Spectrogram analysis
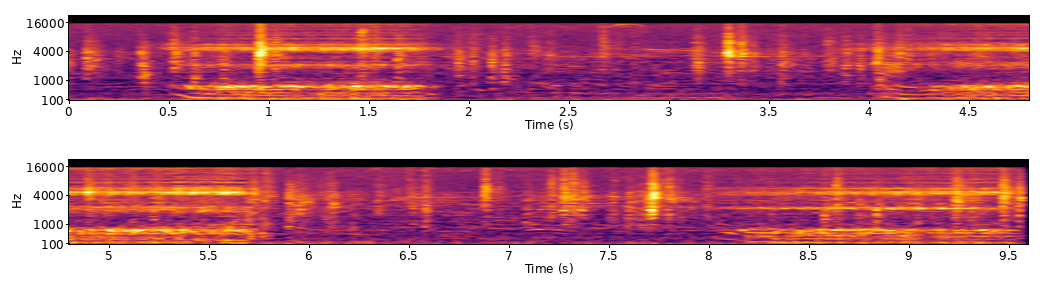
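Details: Three long, rough, rattling breaths in about ten seconds, each a low vibrating snore on the in-breath, over steady room noise; snoring.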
